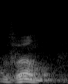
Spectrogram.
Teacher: cancelamento do fonema S, também em posição de sílaba átona final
